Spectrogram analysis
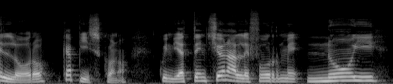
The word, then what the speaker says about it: capiscono: Se abbiamo o, si pronuncerà sk, quindi capisco, capiscono, ma se abbiamo e o i, abbiamo sh, capisci, capisce. E questo segue le normali regole di pronuncia dell'italiano. Finisco come sconto, per esempio, finisci come sci, finisce come pesce.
